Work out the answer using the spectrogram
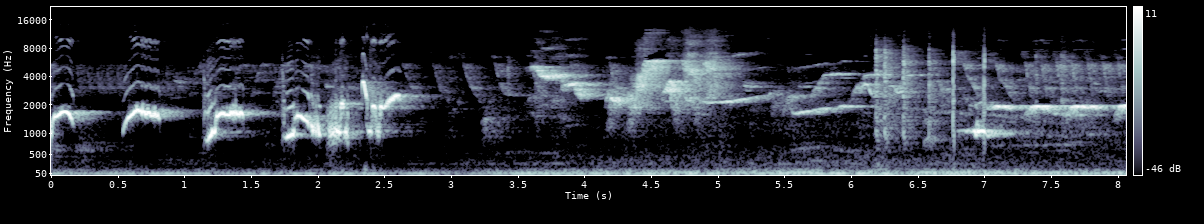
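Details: Male white-rumped shama stimulated by a female into fighting song, with continuous clicking calls and tail flicking: three loud rising whistles repeated about every half second, then rich varied warbling with buzzy and sliding notes.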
